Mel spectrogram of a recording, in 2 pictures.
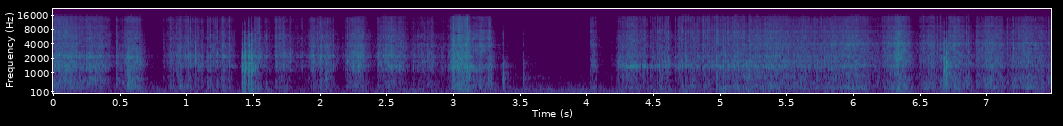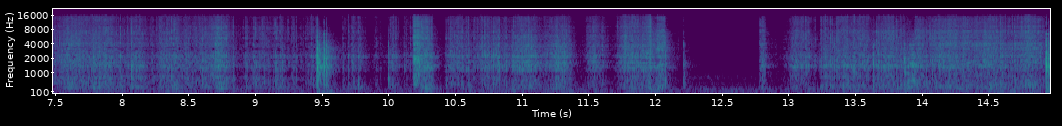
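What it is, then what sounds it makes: Floral foam block. Long acrylic nails scratch and puncture the grooved top of a solid, soft, crumbly green floral foam brick resting on a table. The sound is a dense, bright, crunchy scratching and crackling with little low end. It stops briefly around 3.5–4 seconds and again around 12–13 seconds before resuming.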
